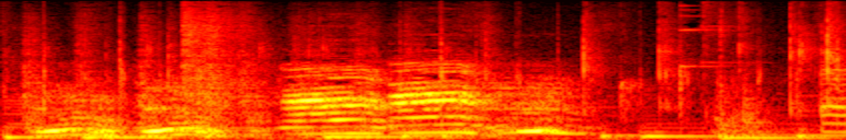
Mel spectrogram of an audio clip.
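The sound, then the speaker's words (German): A cow moos loudly, a long drawn-out bellow with a rising, wavering tone, followed by a couple of shorter lowing calls. “Die Kuh hat ganz schön laut Miut. Also Miau. Was für Miau? Gemut meine ich, ja.”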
